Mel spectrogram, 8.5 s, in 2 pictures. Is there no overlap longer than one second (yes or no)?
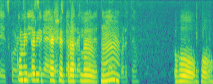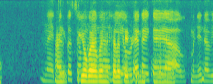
no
